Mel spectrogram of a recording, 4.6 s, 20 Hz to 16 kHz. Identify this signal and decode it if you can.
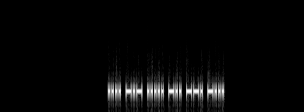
Morse code, heard as a keyed tone, about 41 wpm, 700 Hz. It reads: HK5DGB
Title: DXCC-100 Call Signs - 6 Characters - 45wpm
